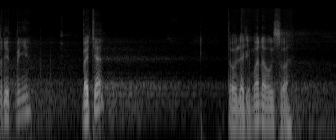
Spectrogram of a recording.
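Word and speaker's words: إسوة: Tahu dari mana uswah? Kalau Anda main ke sebagian negara di Timur Tengah, mereka bacanya iswah.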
